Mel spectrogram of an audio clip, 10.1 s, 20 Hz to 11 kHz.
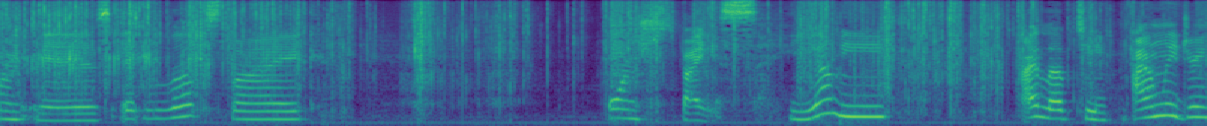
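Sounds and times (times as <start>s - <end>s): cellophane crinkling: 0.0s - 10.0s.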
